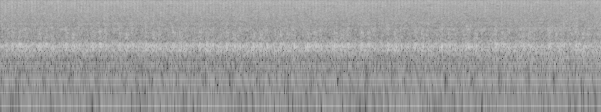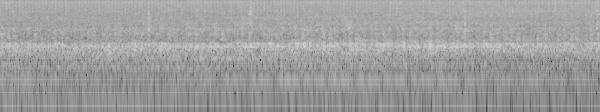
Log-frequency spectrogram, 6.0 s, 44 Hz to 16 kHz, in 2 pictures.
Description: Стук поршневой двигателя CFNA. VW Polo седан 2013 г.в. 192000км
